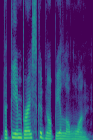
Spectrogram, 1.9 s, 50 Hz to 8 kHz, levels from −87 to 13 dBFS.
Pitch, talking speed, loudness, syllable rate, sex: 165 Hz, 290 wpm, -17 LUFS, 7.1 syllables/s, female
